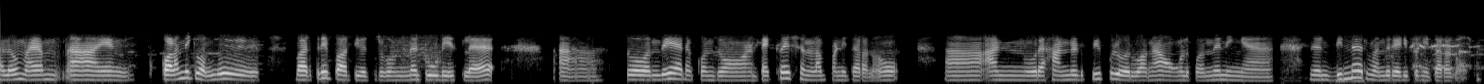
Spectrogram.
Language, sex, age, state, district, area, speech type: Tamil, female, 18-30, Tamil Nadu, Tiruvarur, rural, conversation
